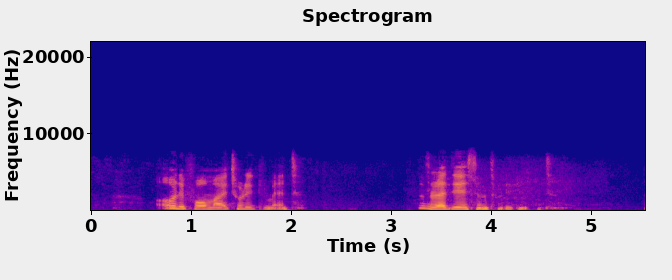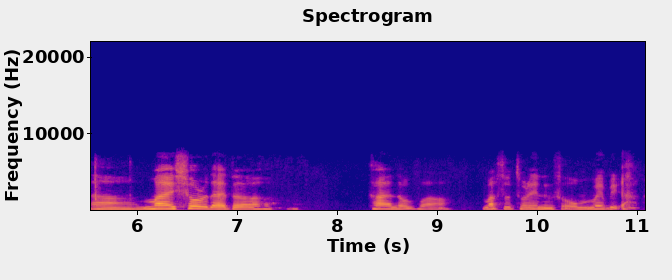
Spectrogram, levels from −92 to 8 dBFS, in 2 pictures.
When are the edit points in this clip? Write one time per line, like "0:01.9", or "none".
0:01.2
